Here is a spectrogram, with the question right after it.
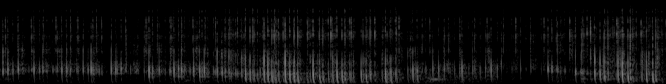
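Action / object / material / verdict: tap / artificial plastic pear / plastic / fake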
